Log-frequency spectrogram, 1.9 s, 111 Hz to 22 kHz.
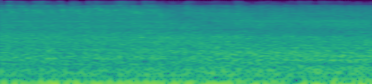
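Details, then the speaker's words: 1972 Ford Mustang Mach 1 with a Ford 4300 carburetor, idling after the timing was retarded until vacuum dropped, near the A/C compressor limit: a swaying lopey idle with rpm and vacuum rising and falling; a belt noise, possibly the alternator, is also suspected. "mais c'est un médium qui tremble un peu et ce qui se passe, je ne suis pas fou de ça non plus là où c'est changer le régime, euh, continue de monter et de descendre"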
